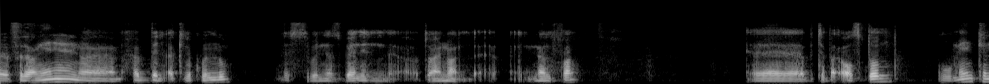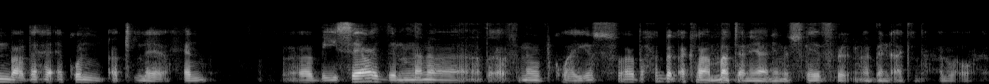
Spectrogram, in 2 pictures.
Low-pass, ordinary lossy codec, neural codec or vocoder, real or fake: 7.2 kHz; none; codec, 16 kHz, 1.1 kbps, Voila-Tokenizer; fake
